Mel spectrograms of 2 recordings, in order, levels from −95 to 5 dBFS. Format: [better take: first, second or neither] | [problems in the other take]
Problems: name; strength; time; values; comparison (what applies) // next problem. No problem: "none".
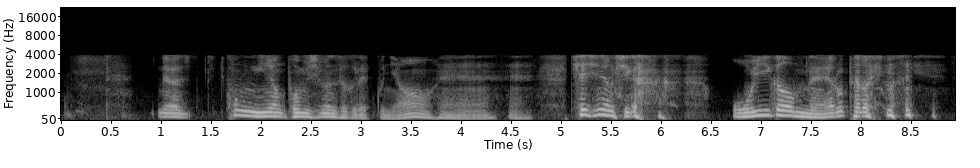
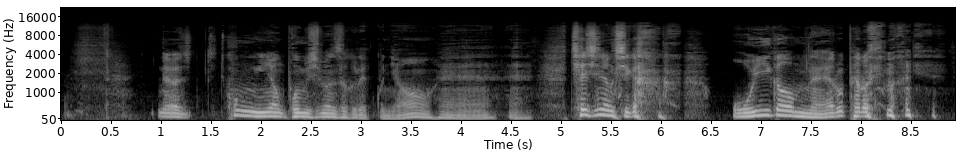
second | garbled, watery; badly; nothing above 4 kHz; slightly in the second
